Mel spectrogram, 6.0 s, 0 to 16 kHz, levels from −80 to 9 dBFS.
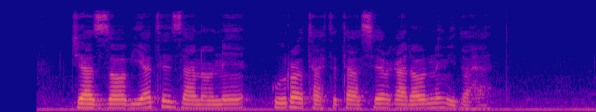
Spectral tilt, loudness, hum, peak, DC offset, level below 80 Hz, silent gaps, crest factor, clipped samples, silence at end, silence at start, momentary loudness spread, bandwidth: -6 dB/octave; -29 LUFS; none; -10 dBFS; under 0.1%; -60 dBFS; none; 20 dB; under 0.1%; 0 s; 0.35 s; 22 LU; 11.5 kHz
